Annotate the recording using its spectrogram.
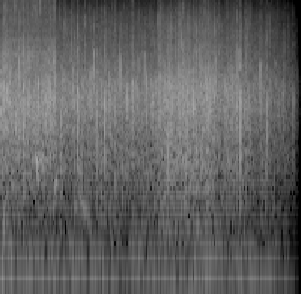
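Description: Large audience in an auditorium applauding, a dense patter of many hands clapping that dies down near the end.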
